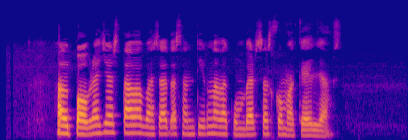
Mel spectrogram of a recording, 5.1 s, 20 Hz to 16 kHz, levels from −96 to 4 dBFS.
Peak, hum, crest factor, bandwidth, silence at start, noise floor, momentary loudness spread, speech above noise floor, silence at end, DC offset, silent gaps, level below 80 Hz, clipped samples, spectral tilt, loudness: -2 dBFS; none; 22 dB; 9 kHz; 0.7 s; -71 dBFS; 14 LU; 49 dB; 1 s; under 0.1%; none; -80 dBFS; under 0.1%; -6.5 dB/octave; -23 LUFS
